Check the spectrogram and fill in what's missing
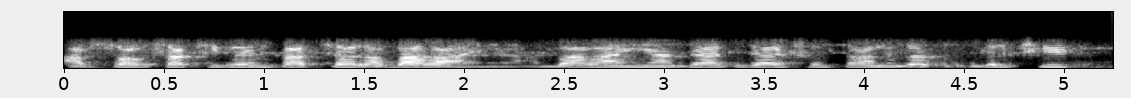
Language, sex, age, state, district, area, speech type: Maithili, female, 45-60, Bihar, Samastipur, rural, conversation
